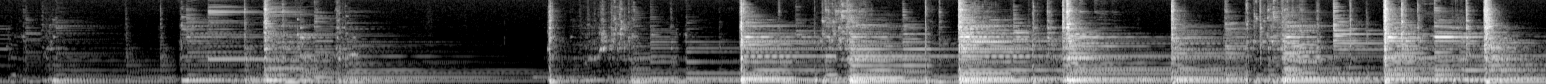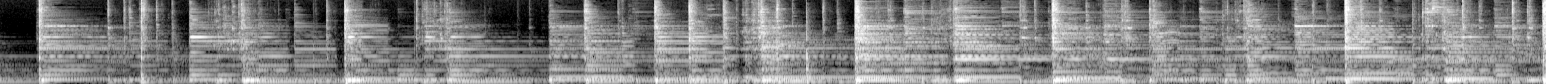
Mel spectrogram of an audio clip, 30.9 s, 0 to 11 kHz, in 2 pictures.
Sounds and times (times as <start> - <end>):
Acoustic guitar: 0.0 - 30.9.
